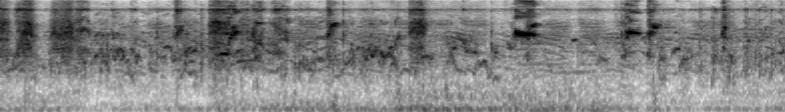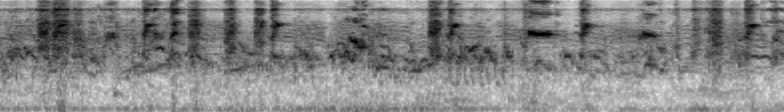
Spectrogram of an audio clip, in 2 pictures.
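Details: Budgerigars chirping in an outdoor colony, clear high chirps and squeaky warbles in uneven bursts, a few sharp piping notes standing out, constant flock chatter behind.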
